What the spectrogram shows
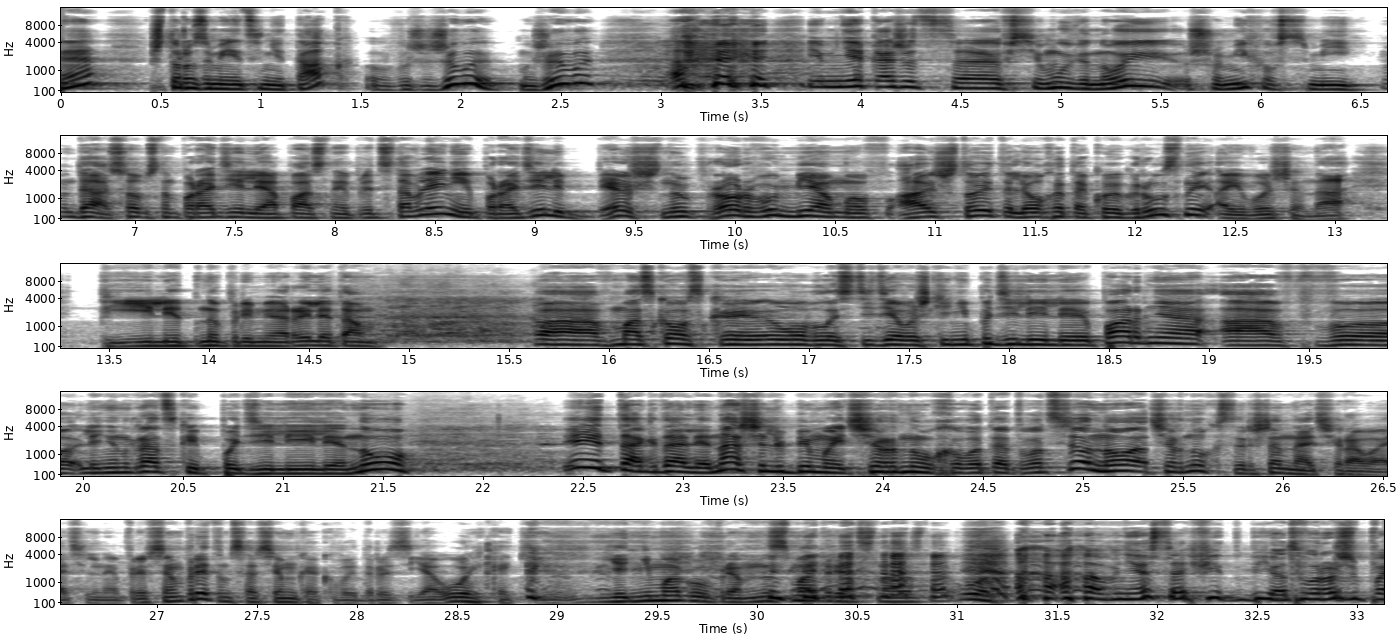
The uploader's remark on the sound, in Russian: Открытая запись. Записали его прямо в сердце северной столицы. Спасибо за помощь в проведении открытой записи подкаст-студии «Две дорожки» и клубу «Ящик».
